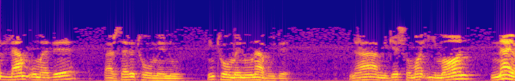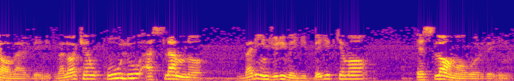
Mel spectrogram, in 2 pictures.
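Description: A male teacher delivers a grammar lesson at a middle pitch, patiently repeating verb forms one after another and pausing with "uh" between points. The recording sounds a little dull and lo-fi, with a faint hiss underneath. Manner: patient, repeats forms in drills with filler pauses.

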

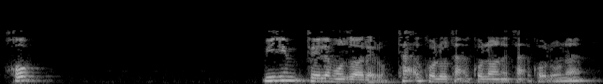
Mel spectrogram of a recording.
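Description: A man's voice: mid-range voice, creaky, breathy edge, highs cut off. A man teaching an Arabic grammar lesson, explaining step by step and often checking with "right?".

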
